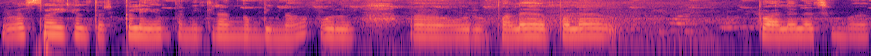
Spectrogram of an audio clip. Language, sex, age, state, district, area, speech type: Tamil, female, 18-30, Tamil Nadu, Nagapattinam, rural, spontaneous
